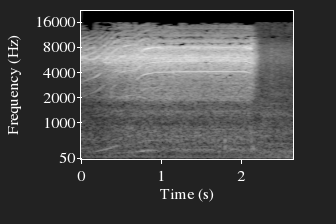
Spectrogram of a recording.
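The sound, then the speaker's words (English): A power driver backs screws out of a Honda light assembly with a steady, high-pitched whirring whine. The whine runs for about two seconds and then stops abruptly. “Okay, so I've removed the two screws. And now, this light assembly on the Honda is held on”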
